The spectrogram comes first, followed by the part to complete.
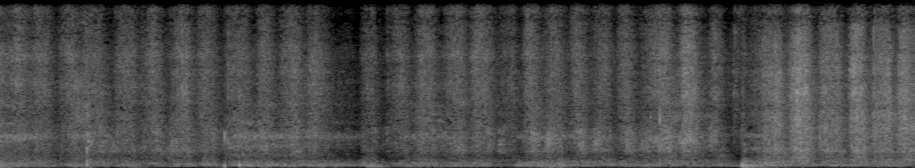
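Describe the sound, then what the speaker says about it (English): A sanding block rubs back and forth across a car body panel in steady, rhythmic rasping strokes, close and fairly loud with no voices. "that still impresses me how that just sands away like it's supposed to"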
